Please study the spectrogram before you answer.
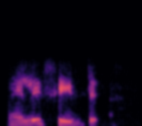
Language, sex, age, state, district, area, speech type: Malayalam, female, 60+, Kerala, Alappuzha, rural, conversation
